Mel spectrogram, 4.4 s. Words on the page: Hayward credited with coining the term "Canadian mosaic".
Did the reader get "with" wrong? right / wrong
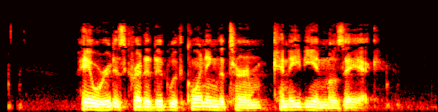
right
